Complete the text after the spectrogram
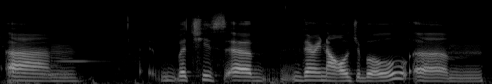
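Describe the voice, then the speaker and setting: A woman's voice: on the low side, fairly even intonation, takes it slowly. A woman chatting casually as a guest, hesitant and searching for words. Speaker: guest, actress and musician. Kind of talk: casual chat. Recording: faint background noise.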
